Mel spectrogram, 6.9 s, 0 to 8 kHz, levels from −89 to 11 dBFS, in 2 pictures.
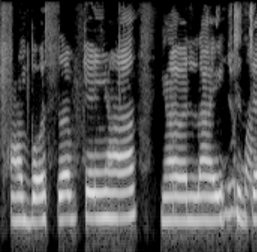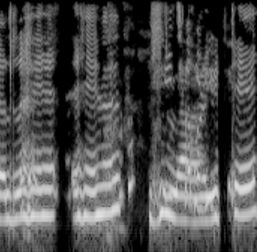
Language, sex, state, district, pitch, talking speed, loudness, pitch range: Hindi, female, Bihar, Jamui, 285 Hz, 115 wpm, -10 LUFS, 265-310 Hz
